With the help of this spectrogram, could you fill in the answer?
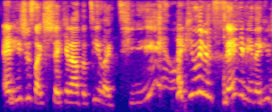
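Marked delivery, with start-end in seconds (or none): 1.5-1.9 soft offer with rising tune; questioning. Retold or imitated. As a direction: hold out the word as a gentle question. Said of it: "like, a questioning sound".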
